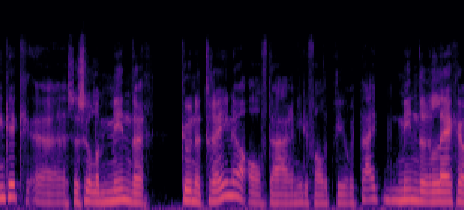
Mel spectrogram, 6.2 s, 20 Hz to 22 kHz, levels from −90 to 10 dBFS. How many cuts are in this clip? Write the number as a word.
zero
